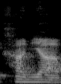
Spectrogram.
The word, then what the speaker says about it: Chania: And Chania, spelled in English, is Chania, Chania, but it's pronounced Chania.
